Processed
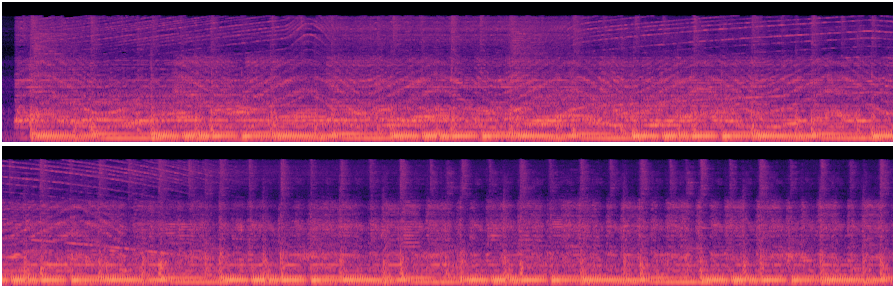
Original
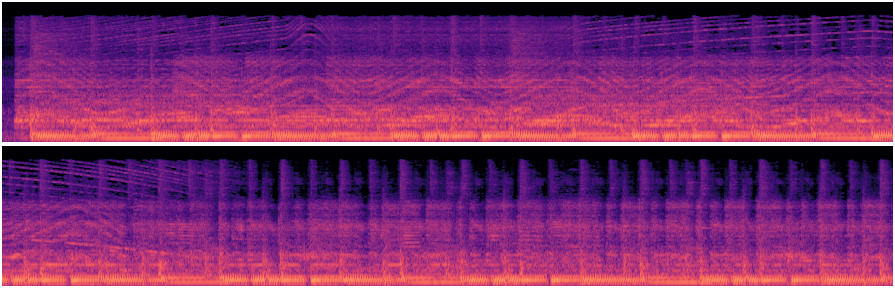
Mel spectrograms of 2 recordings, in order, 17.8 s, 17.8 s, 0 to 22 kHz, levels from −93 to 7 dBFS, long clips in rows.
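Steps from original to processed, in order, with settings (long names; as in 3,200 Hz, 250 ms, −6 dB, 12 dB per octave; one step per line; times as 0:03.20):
high-shelf EQ 8,400 Hz +11.5 dB
on a send: feedback delay with all-pass diffusion 1,274 ms, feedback 65%, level −15 dB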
